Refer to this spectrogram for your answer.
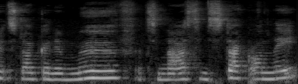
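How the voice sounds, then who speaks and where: A woman's high-pitched voice with fairly even intonation. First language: not English. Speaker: cake decorating tutor. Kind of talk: tutorial. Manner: halting, many fillers.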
